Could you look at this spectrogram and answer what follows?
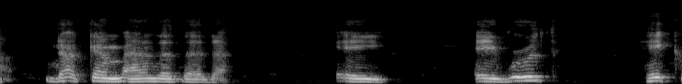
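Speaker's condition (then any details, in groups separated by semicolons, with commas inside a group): Neurological disease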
